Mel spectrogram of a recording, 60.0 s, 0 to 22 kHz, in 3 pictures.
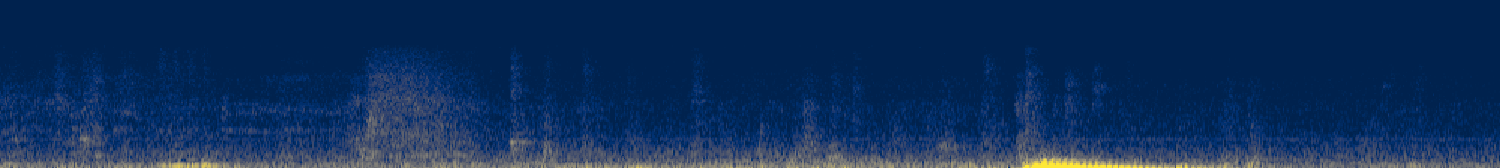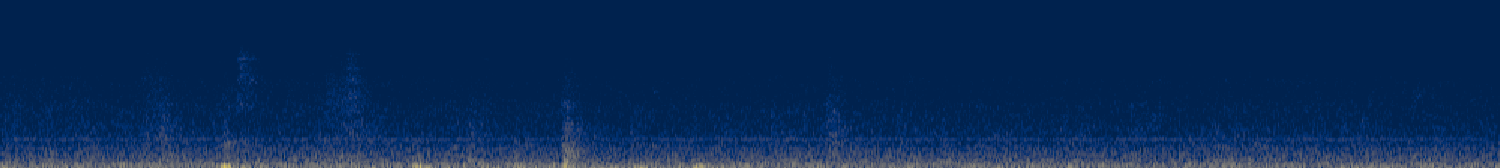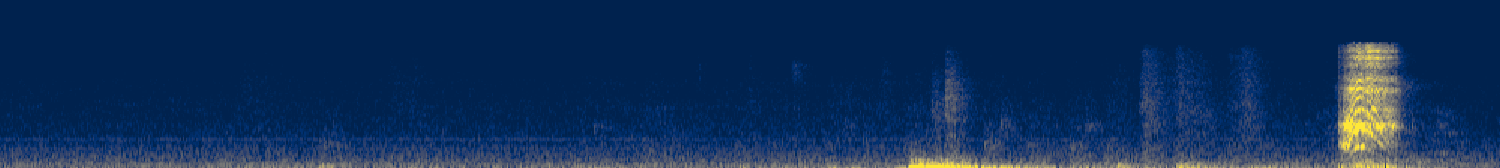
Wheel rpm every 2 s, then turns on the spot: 0, 0, 0, 0, 0, 0, 0, 0, 0, 0, 0, 0, 0, 0, 0, 0, 0, 0, 0, 0, 0, 0, 0, 0, 0, 0, 0, 0, 0, 10.
none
